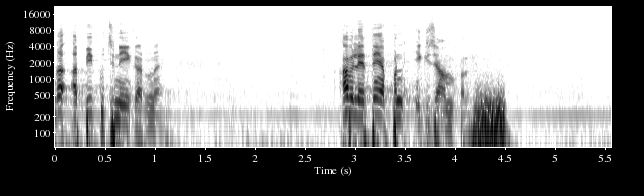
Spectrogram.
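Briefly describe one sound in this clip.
A young man speaks through a clip-on microphone.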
